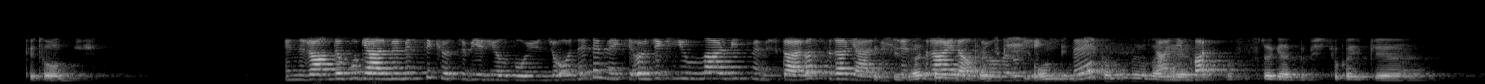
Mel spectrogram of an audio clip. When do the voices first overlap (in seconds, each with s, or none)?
8.7 s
